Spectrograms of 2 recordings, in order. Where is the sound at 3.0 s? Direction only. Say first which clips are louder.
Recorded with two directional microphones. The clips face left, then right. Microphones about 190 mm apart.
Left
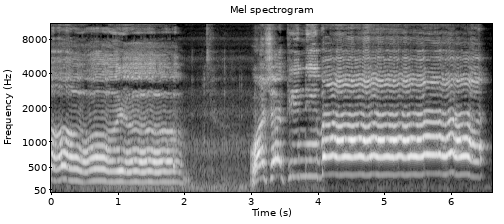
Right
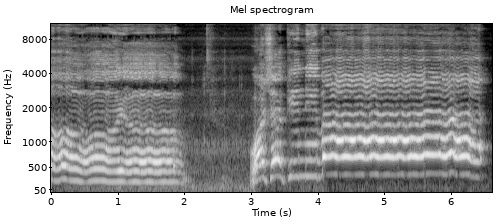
Right 1 dB; 5° right (ahead or behind).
